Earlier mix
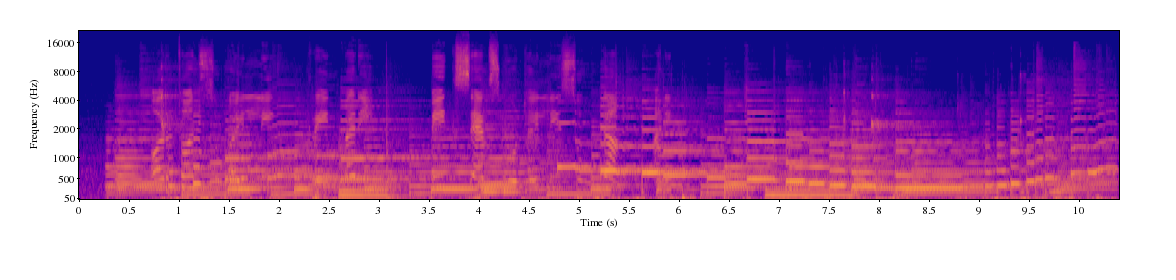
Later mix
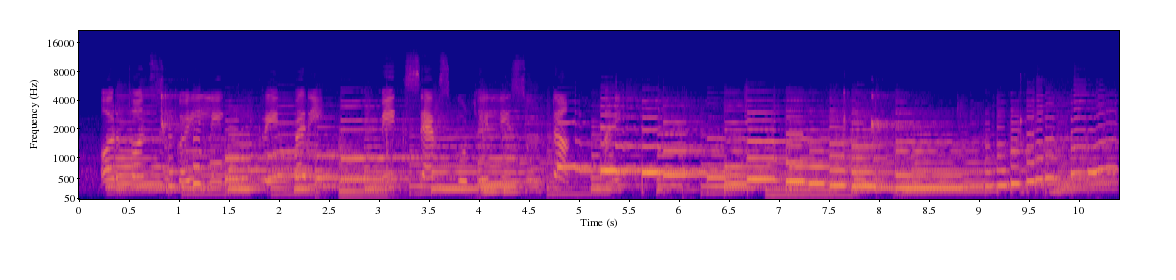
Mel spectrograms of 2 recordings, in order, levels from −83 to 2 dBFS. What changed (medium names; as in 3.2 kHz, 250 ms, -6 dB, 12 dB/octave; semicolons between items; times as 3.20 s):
speech: entry -0.50 s; master: add band-pass 310–3400 Hz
